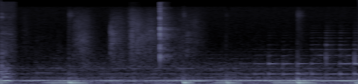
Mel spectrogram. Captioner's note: switch clicking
